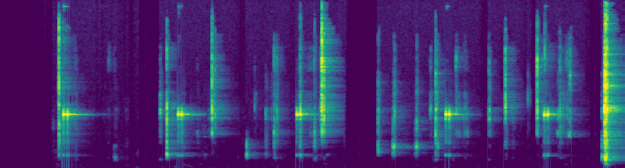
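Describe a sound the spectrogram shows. A toy scanner beeps.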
